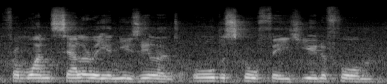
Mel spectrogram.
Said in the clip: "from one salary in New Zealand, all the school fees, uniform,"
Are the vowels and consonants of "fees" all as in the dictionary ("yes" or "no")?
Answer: yes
